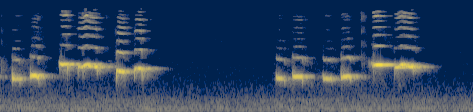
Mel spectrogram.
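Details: A cockatiel repeats a learned melody, the Pythagora Switch opening theme, as two bursts of short rising-and-falling whistles, each ending on a higher drawn-out note, separated by a second of near silence.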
